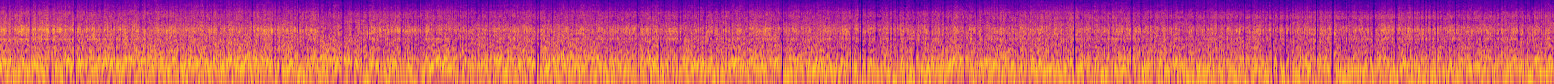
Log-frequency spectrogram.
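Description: A single-cylinder sport motorcycle engine drones at high speed.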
